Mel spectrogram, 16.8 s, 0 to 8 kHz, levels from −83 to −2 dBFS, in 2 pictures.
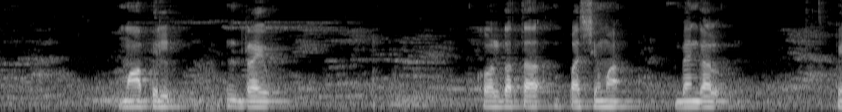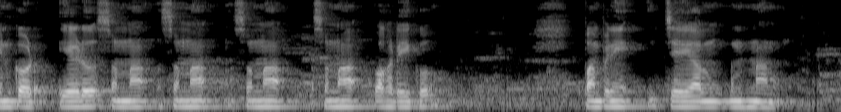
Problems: none marked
